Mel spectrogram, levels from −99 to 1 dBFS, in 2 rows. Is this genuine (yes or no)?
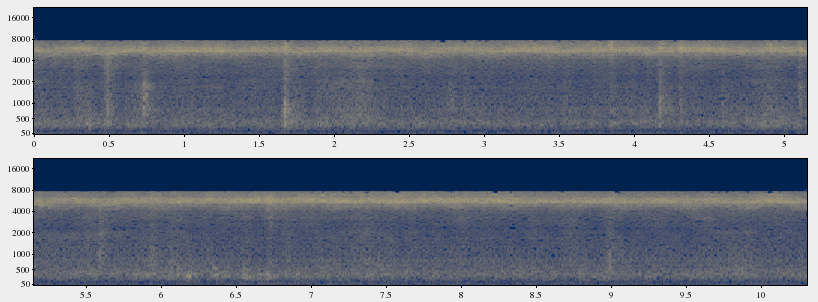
no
